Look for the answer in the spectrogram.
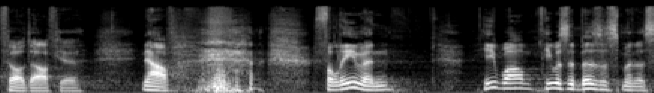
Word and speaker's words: Philemon: Now, Philemon, this is really interesting, is actually pronounced Philemon.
